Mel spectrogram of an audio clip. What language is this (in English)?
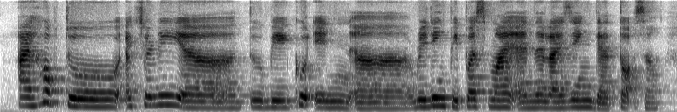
English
